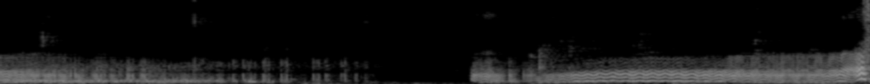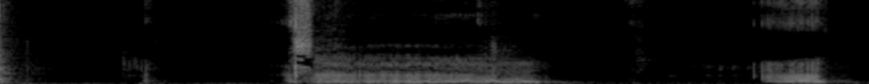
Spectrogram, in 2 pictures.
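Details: A six-day-old Labrador puppy making three drawn-out nasal whining grunts, the middle one bending up and down in pitch, separated by short pauses, with a brief click and faint rustle indoors.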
